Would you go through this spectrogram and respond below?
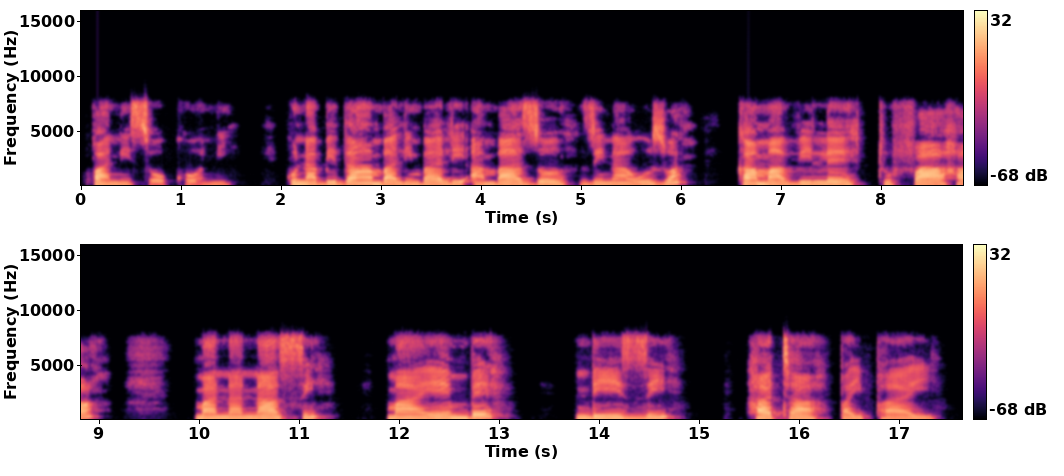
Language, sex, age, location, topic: Swahili, female, 25-35, Nakuru, finance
